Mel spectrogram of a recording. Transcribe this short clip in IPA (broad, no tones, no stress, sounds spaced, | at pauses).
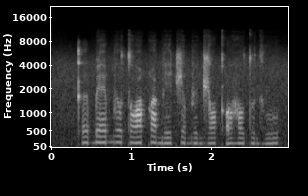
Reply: kʼ ə ɓ ɛ b ə o̯ t ɔ qʷ e b e t͡ʃ ə b ø d͡ʒ ɔ kʼ ɔ ɦ ɔ tʷ ə dʱ u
